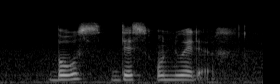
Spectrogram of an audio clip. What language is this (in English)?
Afrikaans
